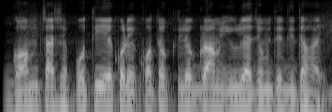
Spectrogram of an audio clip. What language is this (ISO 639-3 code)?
ben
